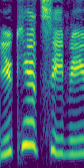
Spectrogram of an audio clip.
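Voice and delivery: high, childish, put-on little-kid toddler voice. Mocking a character's denial as a toddler would: imitating a toddler. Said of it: "It's the toddler going".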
